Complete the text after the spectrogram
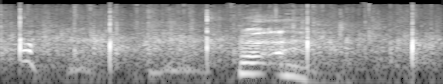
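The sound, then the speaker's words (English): A church audience claps hands for the Lord's provision in a steady, even rhythm, about two sharp claps per second, while a voice briefly speaks or calls out partway through. “So now you can clap on the Lord's provision.”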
